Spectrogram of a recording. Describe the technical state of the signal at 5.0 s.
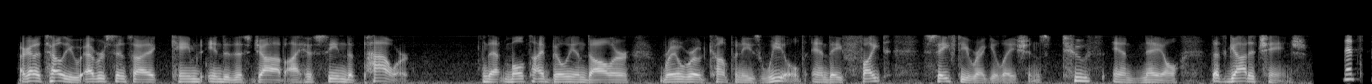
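Nothing is wrong with the signal at 5.0 s; the speech passes through intact there, with no dropout, distortion or other fault to be heard.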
